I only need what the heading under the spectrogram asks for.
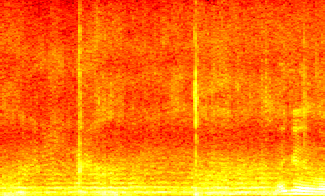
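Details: Honey bees droning steadily over an open eight-frame hive as the colony grows feisty at the start of an inspection. Two sharp taps cut in, and a rising whine appears at the end.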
